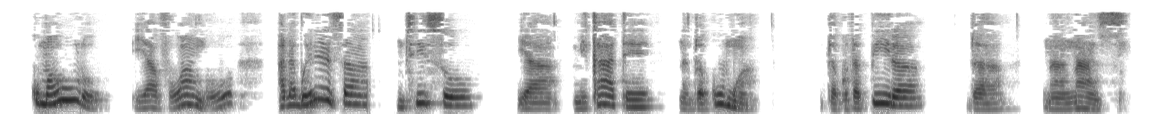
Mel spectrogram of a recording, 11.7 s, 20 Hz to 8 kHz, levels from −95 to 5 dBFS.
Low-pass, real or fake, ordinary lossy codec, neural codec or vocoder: 7.2 kHz; real; MP3, 24 kbps; none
